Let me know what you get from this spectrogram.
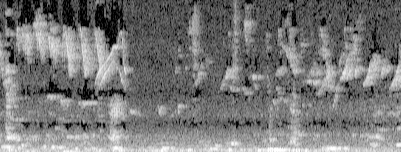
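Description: Faint background birdsong: small birds chirping in quick runs of short, high notes, over a low ambient rumble.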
